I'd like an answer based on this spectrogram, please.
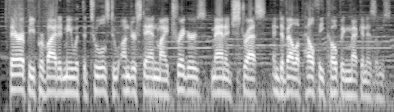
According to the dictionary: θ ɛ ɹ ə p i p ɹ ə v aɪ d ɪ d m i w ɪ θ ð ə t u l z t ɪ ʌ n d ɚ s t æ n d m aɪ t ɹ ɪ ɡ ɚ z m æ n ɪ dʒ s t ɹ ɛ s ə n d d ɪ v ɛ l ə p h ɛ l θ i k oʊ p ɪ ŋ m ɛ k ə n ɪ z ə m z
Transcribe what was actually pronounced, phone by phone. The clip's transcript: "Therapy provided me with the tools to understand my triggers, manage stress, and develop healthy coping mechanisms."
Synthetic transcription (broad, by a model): θ ɛ ɹ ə p i p ɹ ə v aɪ d ɪ d m i w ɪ ð ə t u l z t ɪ ʌ n d ɚ s t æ n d m aɪ t ɹ ɪ ɡ ɚ z m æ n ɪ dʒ s t ɹ ɛ s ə n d d ɪ v ɛ l ə p h ɛ l θ i k oʊ p ɪ ŋ m ɛ k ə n ɪ z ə m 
